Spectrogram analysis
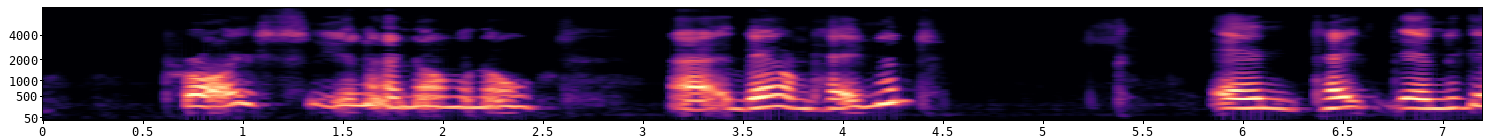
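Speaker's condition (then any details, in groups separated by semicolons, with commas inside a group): Cerebral palsy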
